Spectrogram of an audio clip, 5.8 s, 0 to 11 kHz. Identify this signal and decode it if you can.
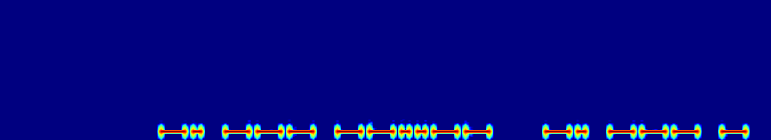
Morse code, heard as a keyed tone, about 20 wpm, 700 Hz. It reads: NO, NOT
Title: Sentences from Top 1000 Words - Review Part 6 - 20wpm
